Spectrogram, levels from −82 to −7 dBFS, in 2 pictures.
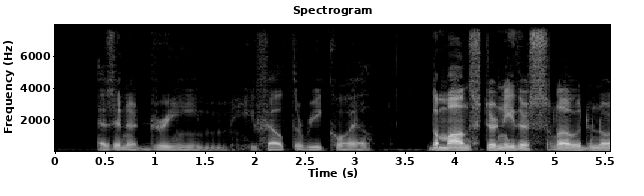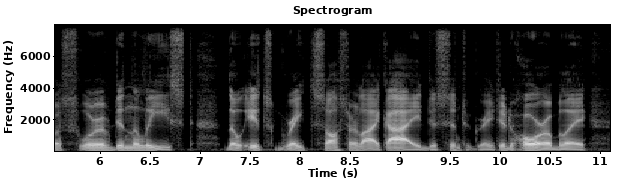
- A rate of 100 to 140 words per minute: Yes, slow, 135 wpm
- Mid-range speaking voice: No, very low, 80 Hz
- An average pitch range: Yes, average, 3.7 semitones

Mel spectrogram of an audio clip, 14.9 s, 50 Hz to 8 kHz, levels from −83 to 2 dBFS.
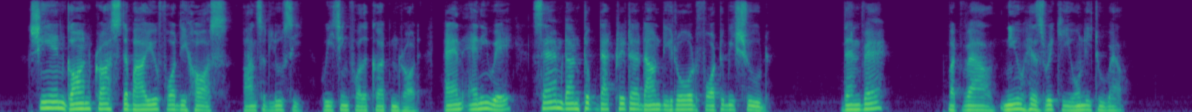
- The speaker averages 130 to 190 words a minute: Yes, average, 165 wpm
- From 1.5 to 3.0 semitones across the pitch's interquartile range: No, average, 3.5 semitones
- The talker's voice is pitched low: Yes, low, 120 Hz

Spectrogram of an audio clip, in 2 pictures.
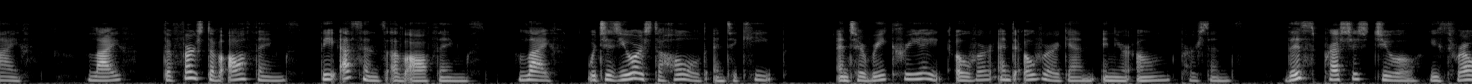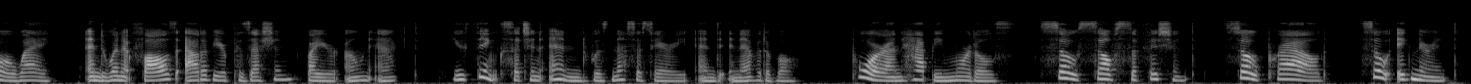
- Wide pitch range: No, average, 4.8 semitones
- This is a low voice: No, high, 190 Hz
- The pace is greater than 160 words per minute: No, average, 140 wpm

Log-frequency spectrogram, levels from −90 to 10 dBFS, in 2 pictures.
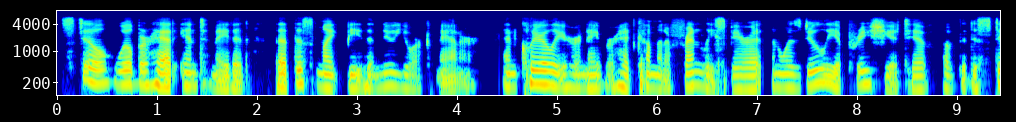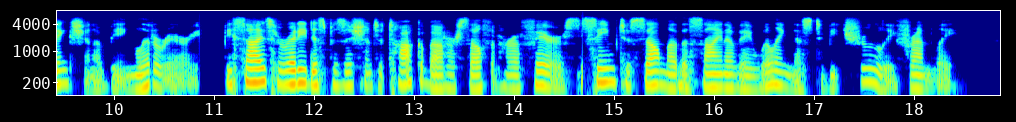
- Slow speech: No, average, 175 wpm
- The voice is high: No, medium, 160 Hz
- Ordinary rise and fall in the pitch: Yes, average, 3.4 semitones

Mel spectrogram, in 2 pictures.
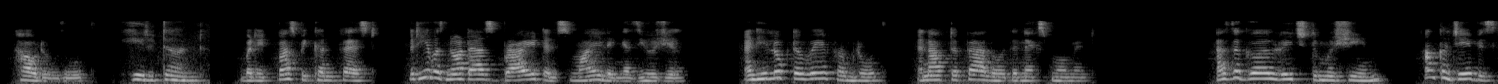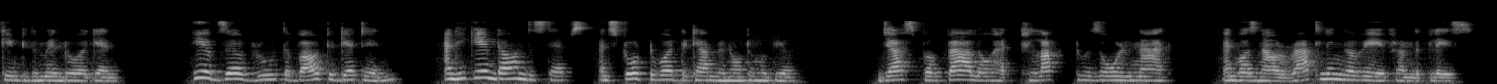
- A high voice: Yes, high, 195 Hz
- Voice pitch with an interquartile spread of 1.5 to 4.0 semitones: No, average, 4.8 semitones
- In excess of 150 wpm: Yes, average, 160 wpm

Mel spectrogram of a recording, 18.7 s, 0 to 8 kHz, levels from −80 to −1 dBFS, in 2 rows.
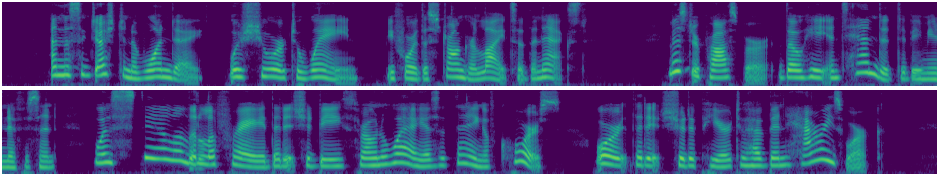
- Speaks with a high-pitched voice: Yes, high, 215 Hz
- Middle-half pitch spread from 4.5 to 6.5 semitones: Yes, average, 5.1 semitones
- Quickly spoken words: No, average, 165 wpm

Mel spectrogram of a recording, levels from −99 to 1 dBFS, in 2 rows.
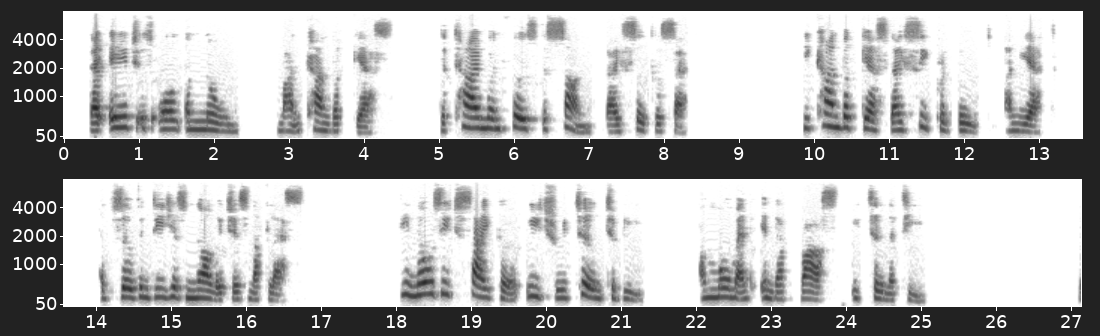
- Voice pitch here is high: Yes, high, 200 Hz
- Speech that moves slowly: Yes, slow, 105 wpm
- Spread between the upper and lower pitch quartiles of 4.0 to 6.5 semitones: Yes, average, 5.2 semitones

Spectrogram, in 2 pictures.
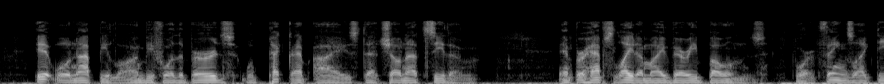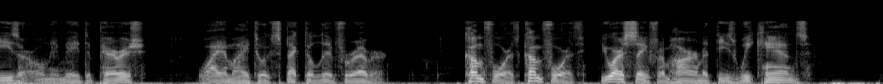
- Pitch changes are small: No, average, 3.4 semitones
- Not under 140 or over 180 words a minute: No, average, 190 wpm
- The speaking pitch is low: Yes, very low, 85 Hz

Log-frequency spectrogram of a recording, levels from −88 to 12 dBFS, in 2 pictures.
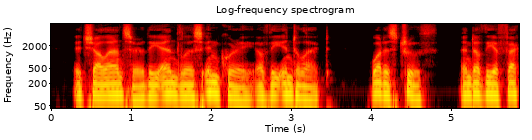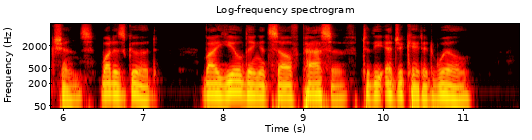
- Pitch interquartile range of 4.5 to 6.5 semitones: No, average, 3.2 semitones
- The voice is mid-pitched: No, very low, 95 Hz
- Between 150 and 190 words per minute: No, average, 140 wpm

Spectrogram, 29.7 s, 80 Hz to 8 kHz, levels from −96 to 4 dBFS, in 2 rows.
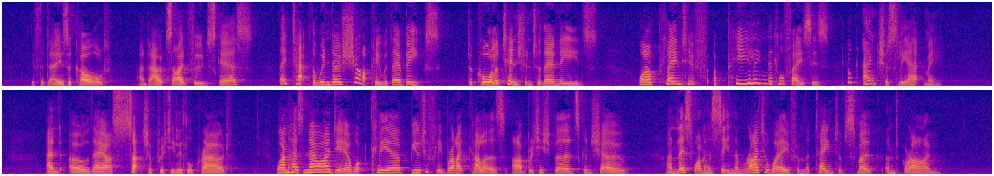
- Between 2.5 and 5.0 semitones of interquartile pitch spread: No, wide, 5.5 semitones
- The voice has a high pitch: Yes, high, 195 Hz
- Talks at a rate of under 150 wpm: Yes, average, 140 wpm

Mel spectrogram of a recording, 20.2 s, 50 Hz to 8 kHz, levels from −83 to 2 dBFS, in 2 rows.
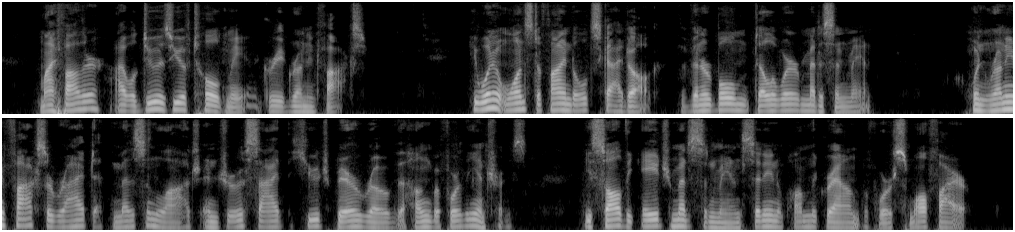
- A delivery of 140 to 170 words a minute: No, average, 180 wpm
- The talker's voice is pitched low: Yes, low, 110 Hz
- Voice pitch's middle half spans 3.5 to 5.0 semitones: No, average, 2.9 semitones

